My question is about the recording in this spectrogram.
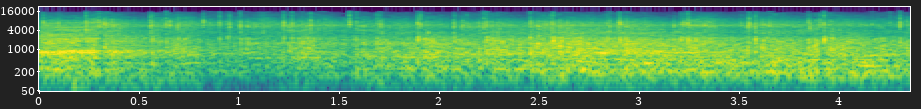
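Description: Spectators applauding: many hands clapping at once, a little louder in the first second and then steady.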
